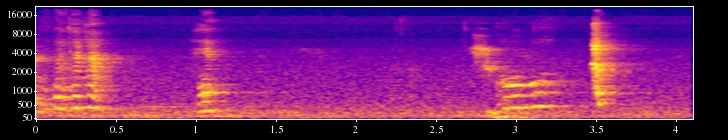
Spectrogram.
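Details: A pet grey parrot imitating a person, coughing and talking: soft voice-like syllables with sliding tones, then a sharp harsh cough-like burst near the end, quiet indoor room between sounds.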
